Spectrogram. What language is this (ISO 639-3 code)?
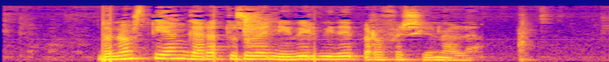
eus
